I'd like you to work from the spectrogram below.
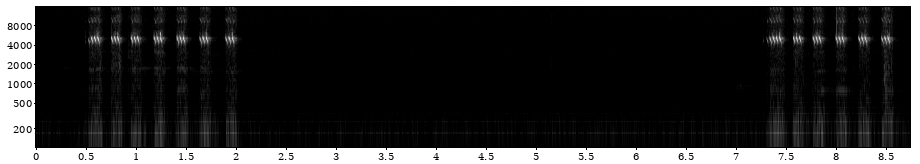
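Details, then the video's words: Live-recorded cricket giving two trains of six or seven crisp, high-pitched chirps each, with a long silent gap of about five seconds between them; only faint low background noise. "Efek Suara Jangkrik - Cricket Sound Effects"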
